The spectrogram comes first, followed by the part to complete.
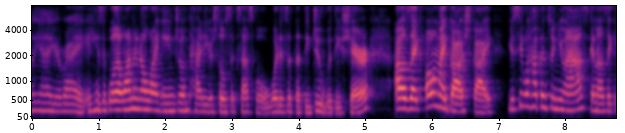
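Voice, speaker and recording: A woman co-hosting a coaching class, telling a story and acting out both sides of a phone talk. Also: mid-range voice. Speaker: co-host of the class. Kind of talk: animated storytelling.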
